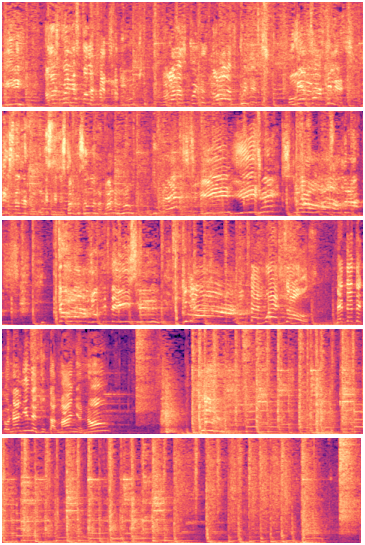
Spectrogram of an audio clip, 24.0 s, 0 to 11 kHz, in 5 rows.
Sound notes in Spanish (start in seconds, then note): 3.6 Hablan al unísono; 8.4 Gritos; 11.7 Gritos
